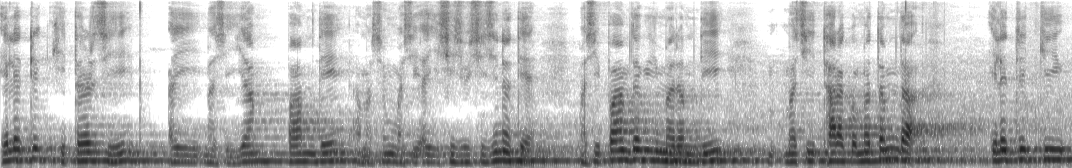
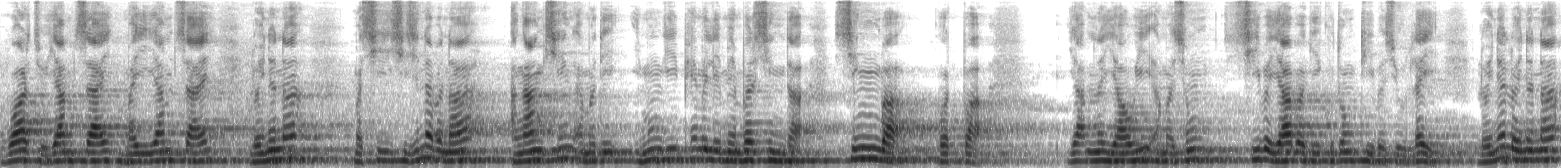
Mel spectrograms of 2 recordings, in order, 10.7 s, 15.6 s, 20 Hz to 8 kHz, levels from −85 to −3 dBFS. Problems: echo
